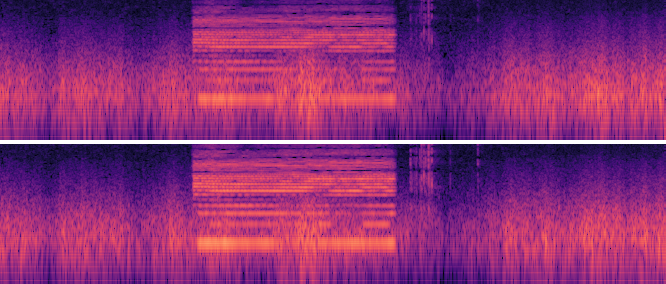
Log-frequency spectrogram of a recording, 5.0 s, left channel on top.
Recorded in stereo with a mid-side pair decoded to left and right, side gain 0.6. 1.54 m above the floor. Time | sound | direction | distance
1.4 | a car horn | 25° right | ?
3.1 | crumpling | 40° right | ?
